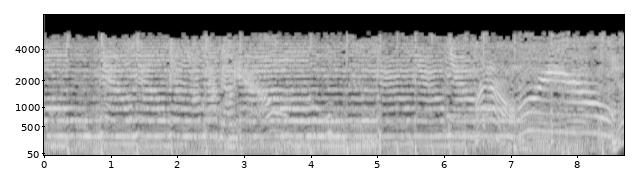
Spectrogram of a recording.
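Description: Cat meows rise and fall over a loud, steady backing of music, several drawn-out mews woven into the song's melody, prominent with no talking.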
